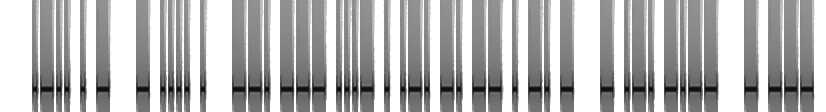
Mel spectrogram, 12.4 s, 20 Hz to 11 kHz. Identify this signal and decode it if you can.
Morse code, heard as a keyed tone, about 20 wpm, 700 Hz. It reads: LET THE GOVERNMENT TRY TO
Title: Sentences from Top 1000 Words - Review Part 3 - 20wpm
